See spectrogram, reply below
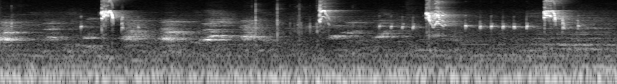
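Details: White-rumped shama singing many varied notes while continuously flicking its tail; loud sharp high bursts roughly every second, between them softer short whistled notes and a run of quick repeated mid-pitched pips.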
